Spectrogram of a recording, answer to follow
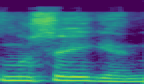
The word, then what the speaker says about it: Museigen: So let's start with your first question about it's pronounced Museigen, which is essentially Japanese for limitless.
